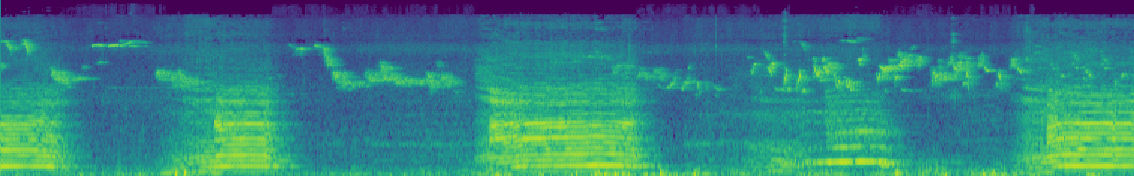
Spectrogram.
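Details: Cattle lowing to call companions back to the pen: four drawn-out, rich moos, one fainter and overlapping, with frequent bird chirps and twitters between calls.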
